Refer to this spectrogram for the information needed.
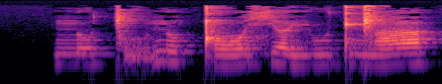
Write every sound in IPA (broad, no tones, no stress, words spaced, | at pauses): noǀṵno ǃɔɕɜ jutŋ͡ǁa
